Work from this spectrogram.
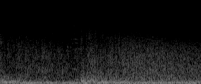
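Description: A tank cannon firing in the video game World of Tanks, a heavy, dense boom with rumbling low-end, sustained and loud throughout without any talking.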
